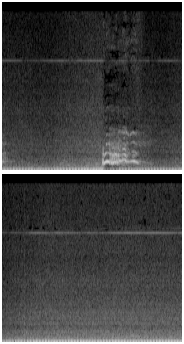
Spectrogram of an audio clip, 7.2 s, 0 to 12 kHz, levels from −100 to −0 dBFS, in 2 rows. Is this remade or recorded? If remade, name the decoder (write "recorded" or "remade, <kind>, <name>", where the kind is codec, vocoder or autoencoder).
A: recorded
